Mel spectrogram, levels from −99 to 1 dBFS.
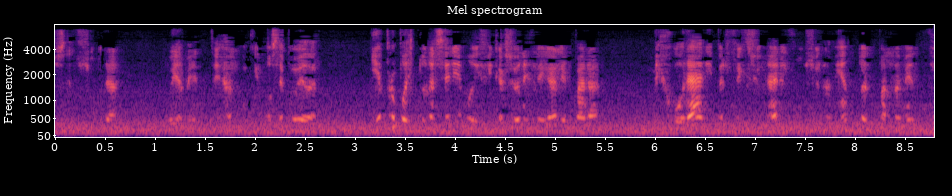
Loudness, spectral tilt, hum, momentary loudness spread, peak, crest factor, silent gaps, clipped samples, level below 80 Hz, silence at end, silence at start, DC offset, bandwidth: -35 LUFS; -4 dB/octave; none; 11 LU; -10 dBFS; 26 dB; none; under 0.1%; -68 dBFS; 0 s; 0 s; under 0.1%; 7.4 kHz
